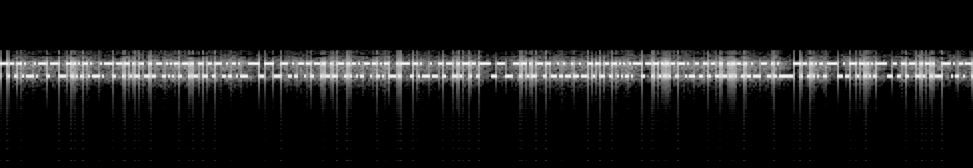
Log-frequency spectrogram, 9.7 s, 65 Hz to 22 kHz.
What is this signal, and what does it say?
RTTY, about 45.45 baud. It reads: GEORGE WASHINGTON HAD BEGUN TO ACQUIRE SHIPS, STARTING
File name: fsk850 / usnavy1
